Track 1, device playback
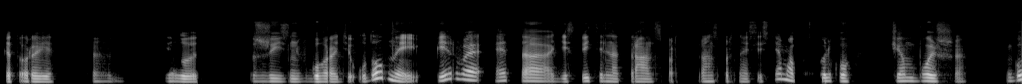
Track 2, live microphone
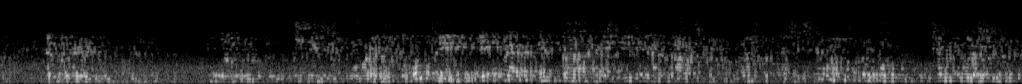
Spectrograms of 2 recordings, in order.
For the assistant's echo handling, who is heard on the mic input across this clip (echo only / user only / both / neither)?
echo only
